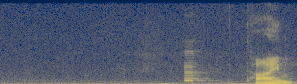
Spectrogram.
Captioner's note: button buzzing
